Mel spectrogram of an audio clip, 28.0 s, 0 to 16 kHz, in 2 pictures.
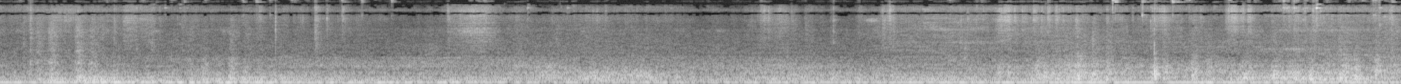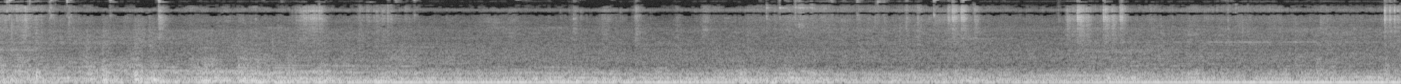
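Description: Running noise inside an N700 series Shinkansen car as it slows into a station: a steady low rumble of wheels and running gear on the rails, louder for a few seconds near the middle, with a few faint clicks.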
